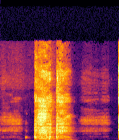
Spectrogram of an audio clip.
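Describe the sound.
Two loud, harsh coughs in quick succession from a person feeling unwell, with faint tonal sound before and after them.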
